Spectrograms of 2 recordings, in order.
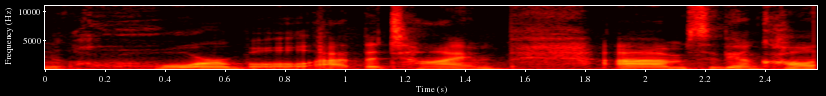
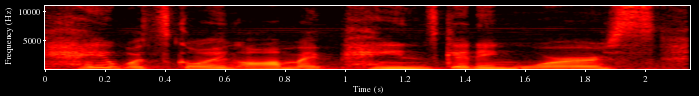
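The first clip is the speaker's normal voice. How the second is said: plain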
